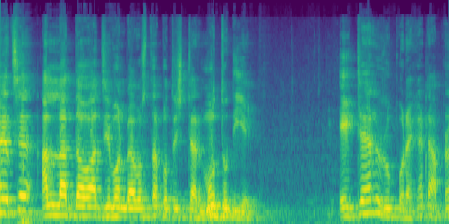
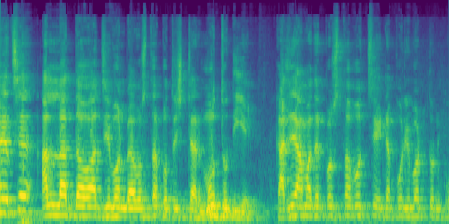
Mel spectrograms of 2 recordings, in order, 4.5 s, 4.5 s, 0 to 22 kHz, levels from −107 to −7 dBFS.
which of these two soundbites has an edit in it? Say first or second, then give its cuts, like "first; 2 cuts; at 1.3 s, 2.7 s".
second; 1 cut; at 2.6 s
